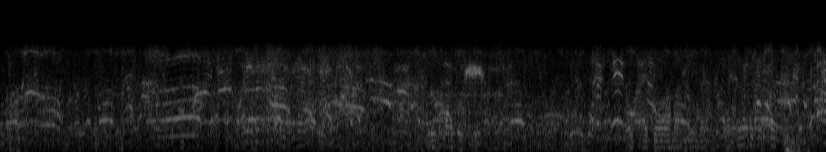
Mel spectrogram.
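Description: Young players shout and call to each other outdoors in the open.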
